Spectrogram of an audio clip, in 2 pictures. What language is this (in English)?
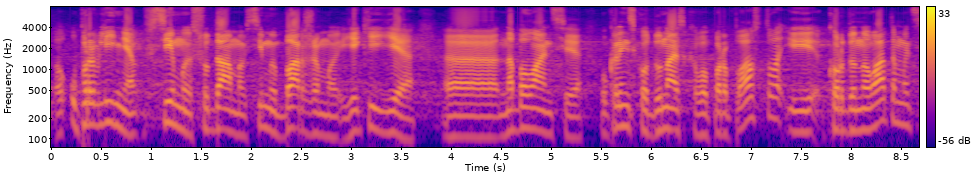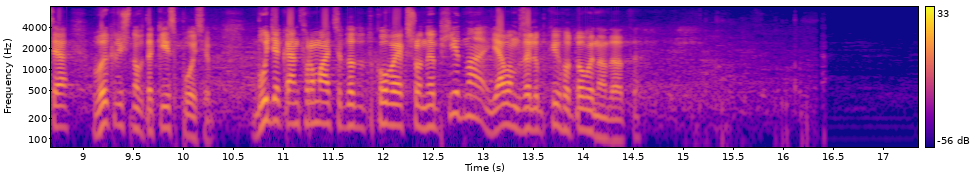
Ukrainian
